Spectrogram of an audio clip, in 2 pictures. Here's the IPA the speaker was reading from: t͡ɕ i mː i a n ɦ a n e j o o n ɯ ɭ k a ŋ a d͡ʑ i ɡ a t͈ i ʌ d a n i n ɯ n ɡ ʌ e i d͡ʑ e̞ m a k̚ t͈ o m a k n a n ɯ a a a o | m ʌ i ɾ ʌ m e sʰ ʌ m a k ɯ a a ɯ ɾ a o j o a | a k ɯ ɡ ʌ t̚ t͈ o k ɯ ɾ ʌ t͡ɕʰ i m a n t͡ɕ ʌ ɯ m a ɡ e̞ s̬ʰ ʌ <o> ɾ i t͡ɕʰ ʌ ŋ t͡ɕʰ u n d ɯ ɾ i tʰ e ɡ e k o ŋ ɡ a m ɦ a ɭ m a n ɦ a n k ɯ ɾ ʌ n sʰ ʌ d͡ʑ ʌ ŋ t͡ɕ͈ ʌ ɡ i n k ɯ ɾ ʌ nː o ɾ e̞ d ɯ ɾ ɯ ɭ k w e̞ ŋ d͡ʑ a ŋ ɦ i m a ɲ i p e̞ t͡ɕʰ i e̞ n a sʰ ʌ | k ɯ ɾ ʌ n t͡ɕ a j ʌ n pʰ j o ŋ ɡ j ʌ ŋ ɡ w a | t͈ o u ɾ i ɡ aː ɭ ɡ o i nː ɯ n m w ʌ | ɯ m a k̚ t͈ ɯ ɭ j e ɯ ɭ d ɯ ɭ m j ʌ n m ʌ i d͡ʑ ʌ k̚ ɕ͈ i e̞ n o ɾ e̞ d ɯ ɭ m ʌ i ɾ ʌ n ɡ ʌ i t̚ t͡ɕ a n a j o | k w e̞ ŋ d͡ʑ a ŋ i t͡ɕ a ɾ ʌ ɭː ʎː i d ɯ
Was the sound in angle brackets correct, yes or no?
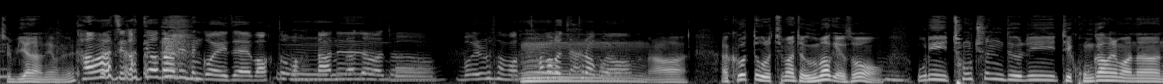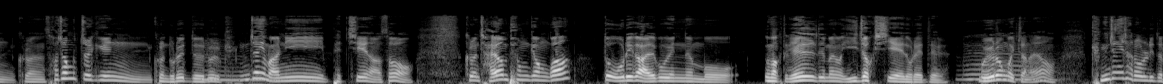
no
